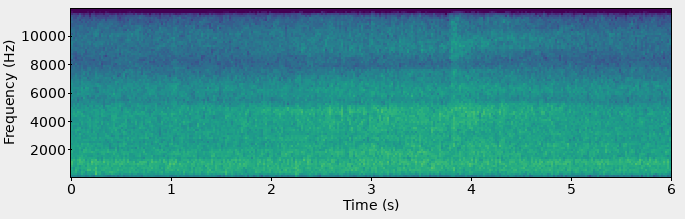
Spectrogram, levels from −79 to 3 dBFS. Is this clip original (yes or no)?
yes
